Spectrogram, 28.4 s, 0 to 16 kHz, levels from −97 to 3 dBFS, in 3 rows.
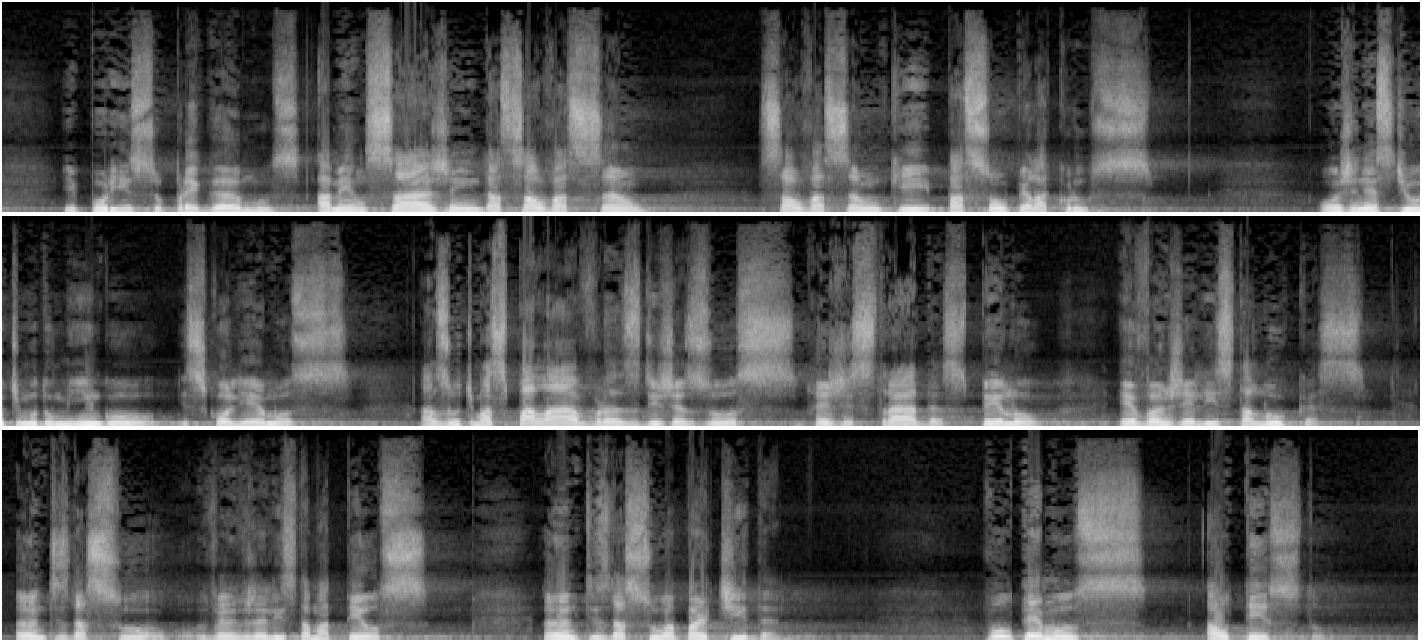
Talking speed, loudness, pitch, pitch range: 85 wpm, -14 LUFS, 145 Hz, 135-155 Hz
